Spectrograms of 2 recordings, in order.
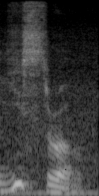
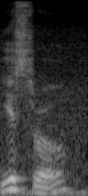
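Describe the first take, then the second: First: The middle consonant is an s sound. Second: The same.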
